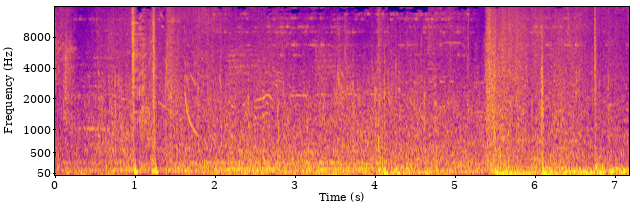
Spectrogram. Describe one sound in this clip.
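Blaster shots zap in short bursts.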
